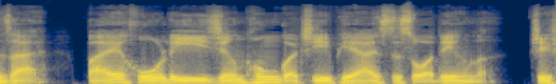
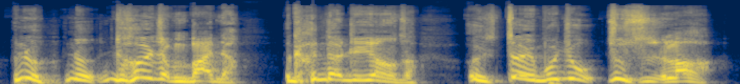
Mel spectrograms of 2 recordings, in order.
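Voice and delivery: high, fast anxious stammer; worried simpleton; 14 semitones higher than usual. A narrator's reading. Henchman anxiously asks what to do with the wounded man. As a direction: fret over the dying man.

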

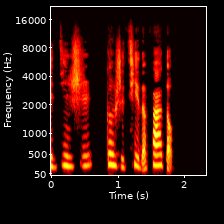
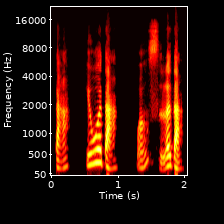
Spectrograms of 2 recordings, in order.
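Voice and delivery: louder, barked orders to beat her; furious command; 5 dB louder than usual. A narrator's reading. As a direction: shout the order at the servants in rage. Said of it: "秦氏指着他怒喝".

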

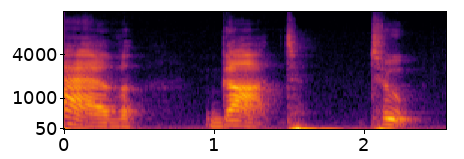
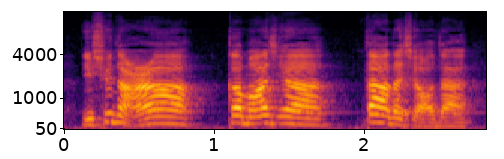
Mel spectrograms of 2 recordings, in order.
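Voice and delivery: loud, higher-pitched mock interrogation; nosy questioning; 7 semitones higher, 9 dB louder than usual. Teacher mimics friends asking where someone is going, nosy and loud. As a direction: pester with a volley of loud questions. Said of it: "就不用问".

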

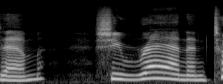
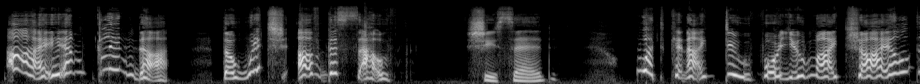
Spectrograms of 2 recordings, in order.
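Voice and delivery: high, light fairy-witch voice; good witch; 10 semitones higher than usual. Acted. Glinda greeting Dorothy, high and gentle. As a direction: float it up high and kind.

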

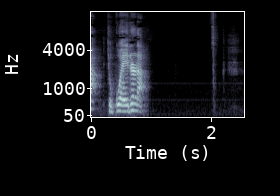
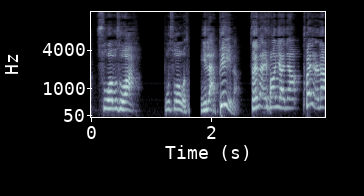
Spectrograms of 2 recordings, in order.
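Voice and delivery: threatening demand; 5 semitones higher than usual. Acted. Gangster threatening a scared waitress, harsh higher demand. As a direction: pitch climbing into a harsh higher bark.

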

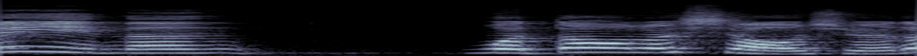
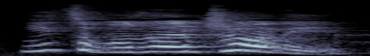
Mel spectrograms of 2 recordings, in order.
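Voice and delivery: shocked; 6 semitones higher than usual. Retold or imitated. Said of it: "就说".

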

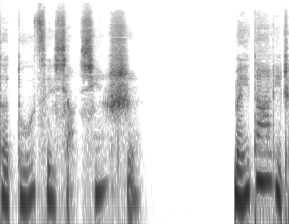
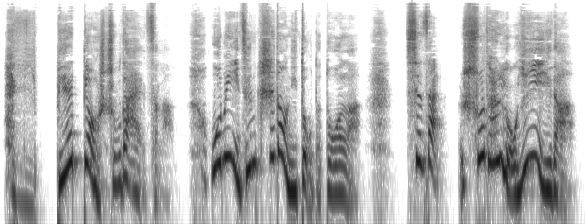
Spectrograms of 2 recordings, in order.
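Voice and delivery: impatient, rising, louder interruption; 5 semitones higher, 4 dB louder than usual. Acted. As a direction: cut him off, exasperated. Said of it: "阿弟不耐烦地打断道".

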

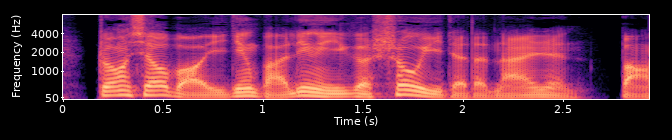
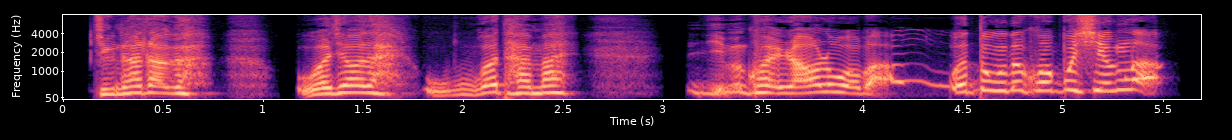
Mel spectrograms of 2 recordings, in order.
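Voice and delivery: much higher, desperate shouting plea; crying out loudly. A narrator's reading. Freezing suspect outside loudly begs the police for mercy. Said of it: "外面有人大声地疾呼".

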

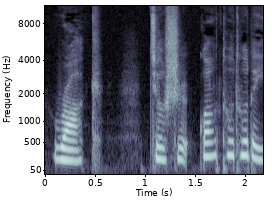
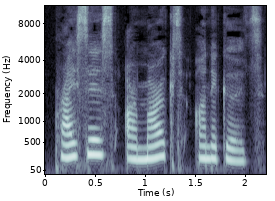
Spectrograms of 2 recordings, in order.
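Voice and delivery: a steady, natural pace; normal pace reading. Shown as a demonstration. Teacher reading at normal pace after the slow take. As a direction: read it through once at normal pace. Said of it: "慢慢来读".

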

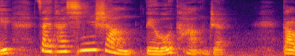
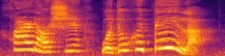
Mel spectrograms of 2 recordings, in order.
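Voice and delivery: put-on raised, eager child's call; 8 semitones higher, 4 dB louder than usual. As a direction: call out to the teacher, bursting to show off. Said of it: "同时叫道". (孩子兴奋地大声叫老师)

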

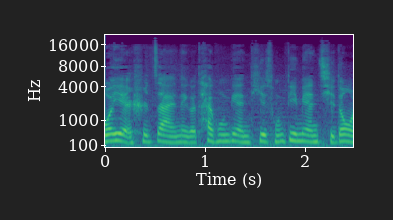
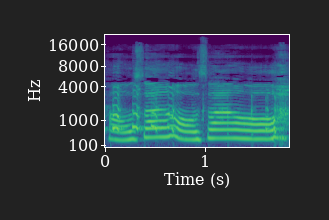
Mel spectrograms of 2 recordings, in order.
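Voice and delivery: mock jealous; 5 semitones higher, 5 dB louder, much slower than usual. Teasing reply to jealous jab.

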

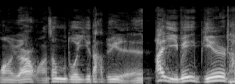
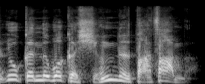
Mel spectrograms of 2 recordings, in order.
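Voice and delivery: ordinary talk

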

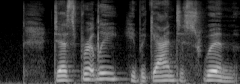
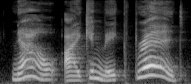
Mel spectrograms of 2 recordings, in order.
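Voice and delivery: excited; 3 semitones higher, 7 dB louder than usual. Acted. Crusoe finds ripe corn.

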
